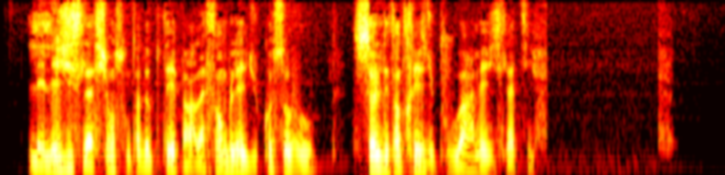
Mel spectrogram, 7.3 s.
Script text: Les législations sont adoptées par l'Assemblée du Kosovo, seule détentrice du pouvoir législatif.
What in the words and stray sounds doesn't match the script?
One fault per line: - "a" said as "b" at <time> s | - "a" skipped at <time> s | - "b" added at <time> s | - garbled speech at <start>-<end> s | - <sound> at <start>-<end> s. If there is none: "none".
none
